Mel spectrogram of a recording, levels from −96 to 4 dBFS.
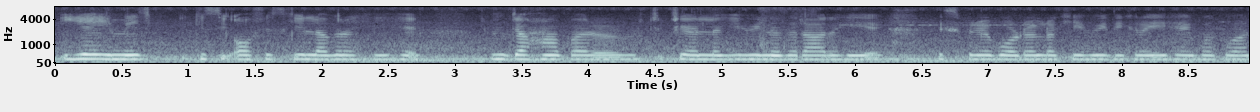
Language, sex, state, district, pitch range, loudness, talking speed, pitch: Hindi, male, Madhya Pradesh, Dhar, 210-220 Hz, -16 LUFS, 165 wpm, 215 Hz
